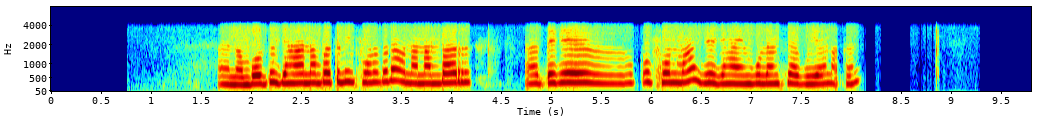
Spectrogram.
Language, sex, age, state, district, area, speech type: Santali, female, 18-30, West Bengal, Bankura, rural, conversation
